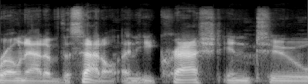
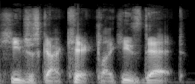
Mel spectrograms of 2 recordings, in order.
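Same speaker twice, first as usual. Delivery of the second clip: usual speaking voice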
